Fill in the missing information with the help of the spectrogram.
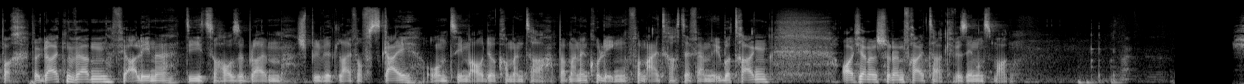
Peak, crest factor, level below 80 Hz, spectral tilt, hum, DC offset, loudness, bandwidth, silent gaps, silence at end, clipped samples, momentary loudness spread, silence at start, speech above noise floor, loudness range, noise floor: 0 dBFS; 20 dB; -48 dBFS; -4 dB/octave; none; under 0.1%; -20 LUFS; 15.5 kHz; 11.75-12.31 s; 0 s; under 0.1%; 10 LU; 0 s; 25 dB; 2 LU; -45 dBFS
